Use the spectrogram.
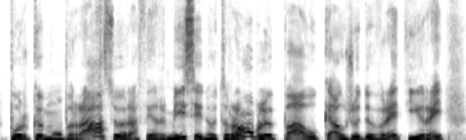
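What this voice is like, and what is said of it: Put-on Russian-style accent in French. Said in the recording (French): “Je me permets de prendre cet accent parce que Pouchkine parlait parfaitement le français”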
